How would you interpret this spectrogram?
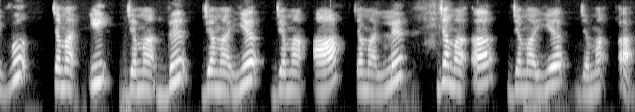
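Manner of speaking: very slow, each sound spelled out with pauses; slow sound breakdown. Shown as a demonstration. Teacher splitting a word into sounds for children, very slow. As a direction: spell लड़का sound by sound, slowly. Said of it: "अब विद्यालय में भी ऐसे बच्चों".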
